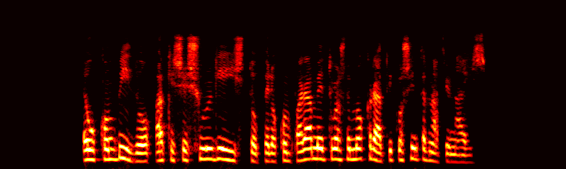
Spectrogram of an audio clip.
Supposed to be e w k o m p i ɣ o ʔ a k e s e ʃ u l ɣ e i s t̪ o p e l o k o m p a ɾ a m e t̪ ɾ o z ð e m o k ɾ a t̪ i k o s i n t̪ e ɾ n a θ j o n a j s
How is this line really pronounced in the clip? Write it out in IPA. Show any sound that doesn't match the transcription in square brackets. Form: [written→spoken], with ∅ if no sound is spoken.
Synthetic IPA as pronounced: e w k o m [p→b] i [ɣ→ð] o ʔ a k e s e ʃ u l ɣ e i s t̪ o p e [l→ɾ] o k o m p a ɾ a m e t̪ ɾ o z ð e m o k ɾ a t̪ i k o s i n t̪ e ɾ n a θ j o n a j s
